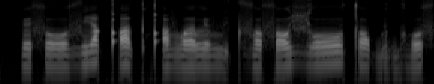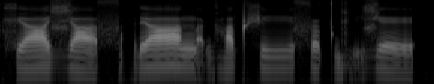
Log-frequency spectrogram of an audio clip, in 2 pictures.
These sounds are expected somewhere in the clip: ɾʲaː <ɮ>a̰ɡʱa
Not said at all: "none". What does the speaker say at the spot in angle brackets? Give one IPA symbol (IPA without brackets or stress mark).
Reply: n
